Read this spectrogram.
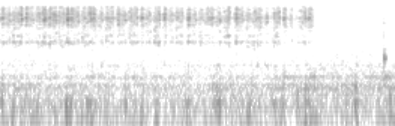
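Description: A stick scrapes and stirs paint in a plastic cup.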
